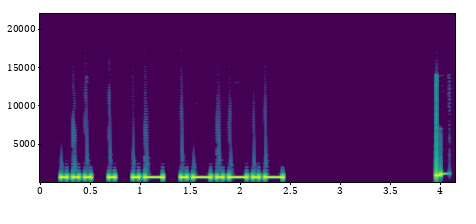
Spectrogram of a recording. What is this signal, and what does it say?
Morse code, heard as a keyed tone, about 20 wpm, 700 Hz. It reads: SEA.
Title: Sentences from Top 1000 Words - Review Part 1 - 20wpm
